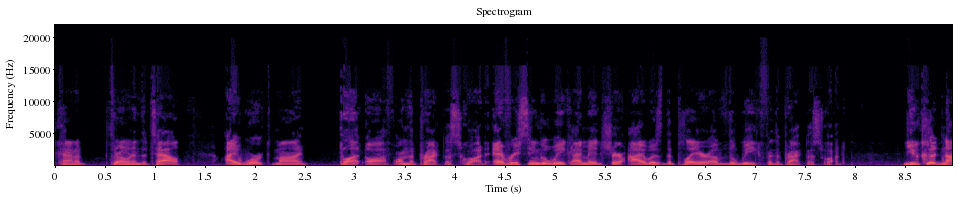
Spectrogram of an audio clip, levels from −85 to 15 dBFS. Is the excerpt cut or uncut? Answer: uncut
